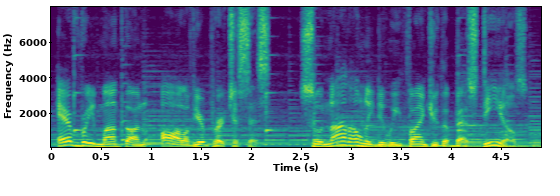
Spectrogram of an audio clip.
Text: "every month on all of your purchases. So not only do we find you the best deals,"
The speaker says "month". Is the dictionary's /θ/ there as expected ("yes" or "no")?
yes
